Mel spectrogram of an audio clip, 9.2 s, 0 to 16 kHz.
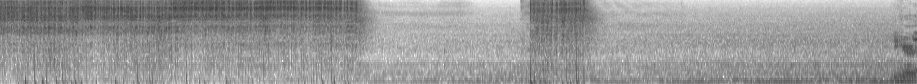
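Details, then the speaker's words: Aluminum MIG welding with PrimeWeld MIG 285 and spool gun on a cold part, heat set slightly above chart: harsh irregular crackling and popping instead of smooth buzz, wire burning back to tip; spatter from wire feed too slow. "spattering pretty bad I needed I should have turned the wire up just a little bit too it was almost burning back into the tip so I'll do that now"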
